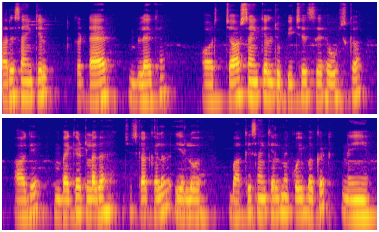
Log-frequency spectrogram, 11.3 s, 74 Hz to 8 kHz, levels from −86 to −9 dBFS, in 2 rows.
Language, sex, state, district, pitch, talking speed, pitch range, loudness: Hindi, male, Jharkhand, Ranchi, 140 Hz, 140 wpm, 135-155 Hz, -19 LUFS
